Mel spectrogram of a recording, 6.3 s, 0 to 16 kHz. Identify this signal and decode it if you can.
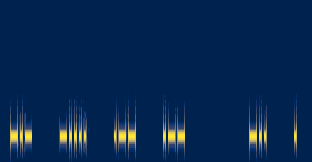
Morse code, heard as a keyed tone, about 25 wpm, spaced as for 12 wpm, 600 Hz. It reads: K6WW DE
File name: QSO 204 12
